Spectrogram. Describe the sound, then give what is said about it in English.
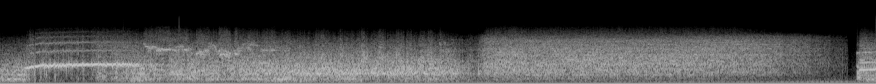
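A train brakes hard as an elderly man walks onto the line: a sharp metallic squeal rings out at first, then a loud, sustained grinding roar of wheels and rumble fills the scene before cutting off abruptly. “Here, put on them brakes!”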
